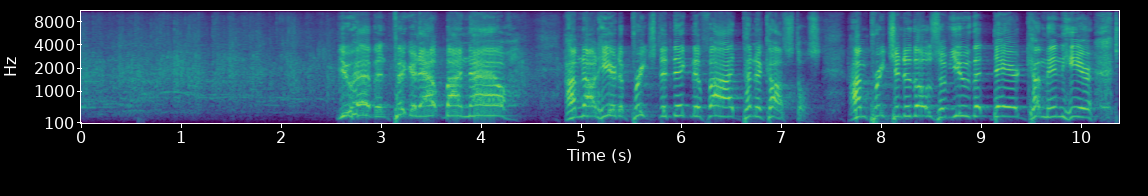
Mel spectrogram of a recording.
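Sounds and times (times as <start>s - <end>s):
Pentecostal church congregation clapping hands: 0.0s - 5.8s
speech: 2.6s - 10.3s.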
